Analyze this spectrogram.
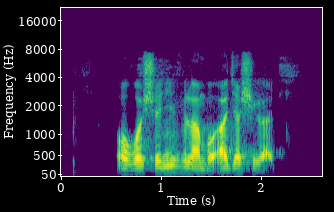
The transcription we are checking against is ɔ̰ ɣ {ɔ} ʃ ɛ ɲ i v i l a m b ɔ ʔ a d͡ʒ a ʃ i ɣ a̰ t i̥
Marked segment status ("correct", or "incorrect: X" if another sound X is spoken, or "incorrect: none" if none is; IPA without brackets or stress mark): correct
